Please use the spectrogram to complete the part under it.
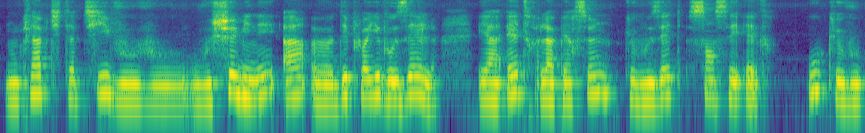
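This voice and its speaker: A woman's voice: fairly low pitch, mellow. A woman giving a casual card reading, hesitant and chatty, thinking aloud with many filler sounds. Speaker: card reader giving a collective astrology guidance.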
